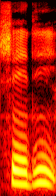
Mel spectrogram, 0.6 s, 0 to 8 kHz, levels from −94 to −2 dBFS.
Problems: background sounds at intervals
